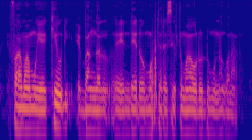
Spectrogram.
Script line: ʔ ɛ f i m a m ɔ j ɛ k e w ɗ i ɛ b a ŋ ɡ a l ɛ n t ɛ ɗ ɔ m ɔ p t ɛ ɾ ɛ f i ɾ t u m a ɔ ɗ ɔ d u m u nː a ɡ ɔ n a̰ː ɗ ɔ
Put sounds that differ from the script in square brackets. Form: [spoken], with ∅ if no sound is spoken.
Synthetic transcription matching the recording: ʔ ɛ f [a] m a m [u] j ɛ k e w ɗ i ɛ b a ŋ ɡ a l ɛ n [d] ɛ ɗ ɔ m ɔ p t ɛ ɾ ɛ [s] i ɾ t u m a ɔ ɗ ɔ d u m u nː a ɡ ɔ n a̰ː ɗ ɔ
